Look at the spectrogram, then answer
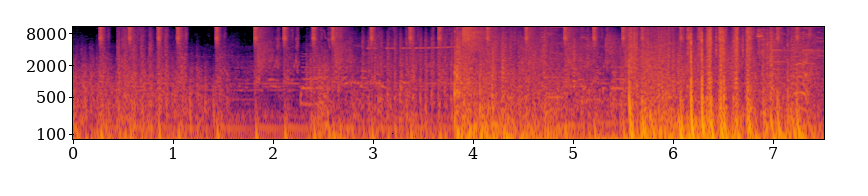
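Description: Rapid automatic gunfire from a GPR 91 rifle shooting through walls in Black Ops 6, dense bursts of cracking shots that grow heavier and more chaotic toward the end.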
